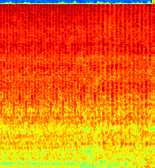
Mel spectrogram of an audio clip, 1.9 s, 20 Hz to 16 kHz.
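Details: Diesel at slightly raised RPM after reconnecting loose harness connector between alternator output and battery, now charging 14 volts: fast even pulsing with hiss on top, no irregular knock; runs normally.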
